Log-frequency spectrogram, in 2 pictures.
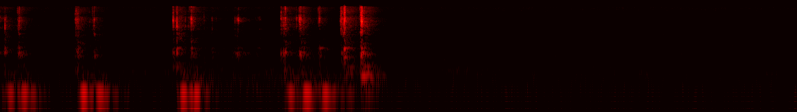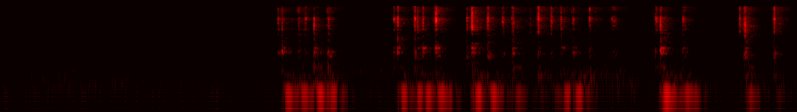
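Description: A compact wireless keyboard with black plastic keys in a thin silver aluminium frame, resting on a wooden table, is typed on with fingertips and long nails. Quick clacky clicks, each with a low thump and a bright tick that dies almost instantly, come in a burst for about two seconds. After a quiet pause of roughly three and a half seconds, the typing resumes to the end.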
